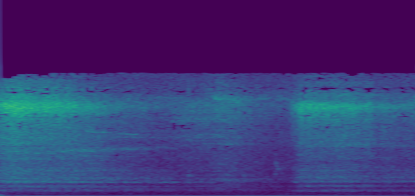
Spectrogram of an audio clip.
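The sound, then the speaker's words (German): A slow, deep breath drawn in and let out, one of three breaths taken to bring awareness back into the body, heard as a soft, airy rush over a low steady hum, quiet, with no talking. “Und jetzt schau deinem Körper in die Augen und atme dein Bewusstsein wieder zurück mit drei Atemzügen.”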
